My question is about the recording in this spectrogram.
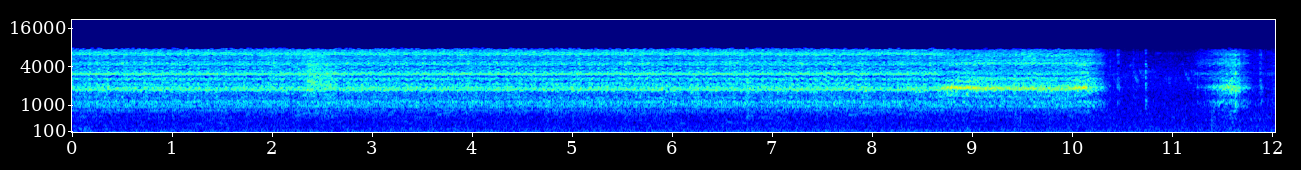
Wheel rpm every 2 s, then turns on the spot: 120, 110, 110, 110, 110, 30.
10-12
